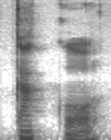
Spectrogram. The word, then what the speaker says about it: 学校: If you notice the correct pronunciation when I say it is 学校, there's a little stop after ga and ko.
